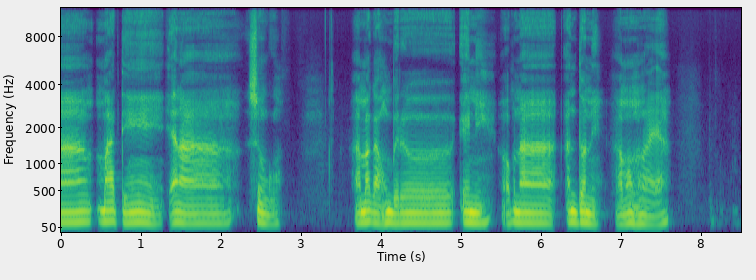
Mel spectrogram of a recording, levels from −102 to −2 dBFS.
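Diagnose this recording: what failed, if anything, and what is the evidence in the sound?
Nothing failed in this speech recording; no stage of the chain leaves an audible fault. There is no dropout, distortion, noise burst, or timing glitch at any point to offer as evidence.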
